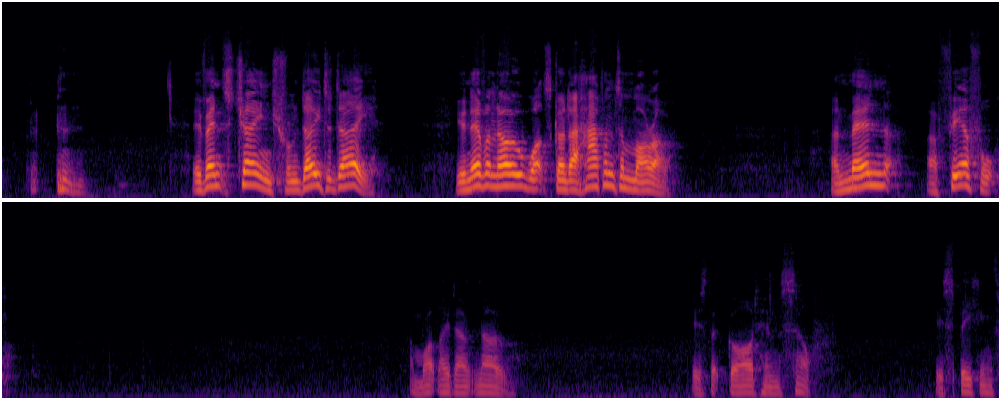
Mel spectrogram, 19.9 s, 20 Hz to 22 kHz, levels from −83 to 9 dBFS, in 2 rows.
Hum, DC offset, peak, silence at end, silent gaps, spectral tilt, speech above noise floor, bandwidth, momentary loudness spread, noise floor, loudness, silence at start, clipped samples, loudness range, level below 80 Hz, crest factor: none; under 0.1%; -4 dBFS; 0.05 s; none; -7 dB/octave; 46 dB; 9.8 kHz; 23 LU; -69 dBFS; -23 LUFS; 0.3 s; under 0.1%; 22 LU; -68 dBFS; 22 dB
